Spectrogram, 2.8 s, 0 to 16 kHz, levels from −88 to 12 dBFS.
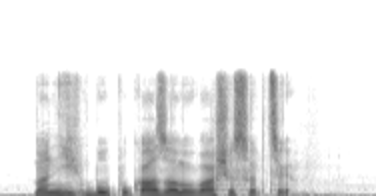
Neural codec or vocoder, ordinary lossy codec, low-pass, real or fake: autoencoder, 22.05 kHz, a latent of 192 numbers a frame, VITS, trained on many speakers; none; 9.9 kHz; fake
